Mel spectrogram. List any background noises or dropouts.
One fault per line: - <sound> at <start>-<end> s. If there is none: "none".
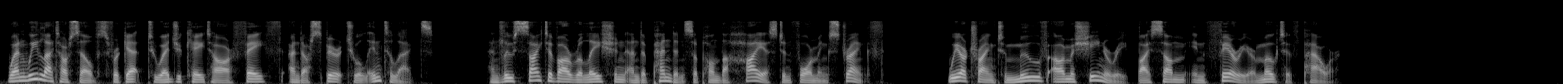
none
